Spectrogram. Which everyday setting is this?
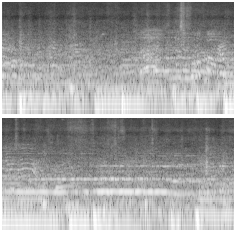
park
